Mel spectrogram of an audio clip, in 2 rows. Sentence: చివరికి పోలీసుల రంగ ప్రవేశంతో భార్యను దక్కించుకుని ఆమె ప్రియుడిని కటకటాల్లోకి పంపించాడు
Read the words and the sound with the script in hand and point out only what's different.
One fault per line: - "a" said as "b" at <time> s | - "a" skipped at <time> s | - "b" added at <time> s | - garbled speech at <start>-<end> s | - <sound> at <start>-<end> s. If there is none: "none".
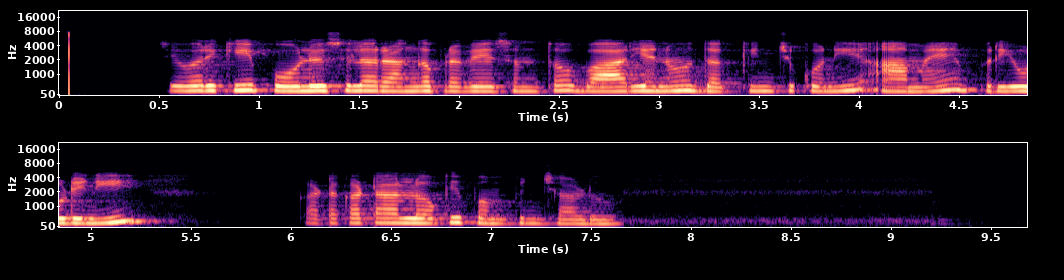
none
